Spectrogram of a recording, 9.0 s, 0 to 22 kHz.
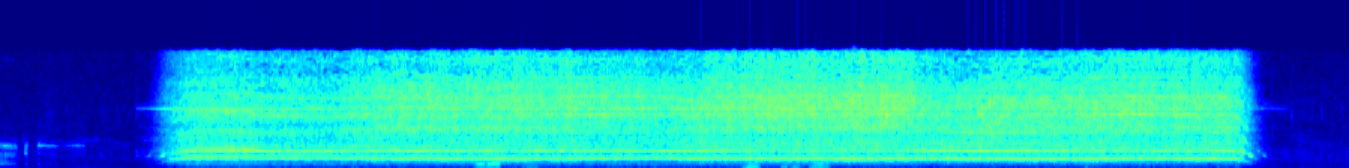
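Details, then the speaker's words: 10-blade EDF fan with cone, test run while balancing by moving the balance spot around the hub: spools to a steady, even high whine without pulsing or buzzing, then winds down. Feels and sounds balanced. "actually feels and sounds pretty good I'm going to mark that too"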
